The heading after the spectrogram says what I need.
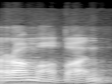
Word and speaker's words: Ramadan: Tapi bacanya wajib Allah sedangkan Romadhon memang tertulis r a m a d a n Ramadan tapi dibaca Romadhon jadi memang tadi paling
